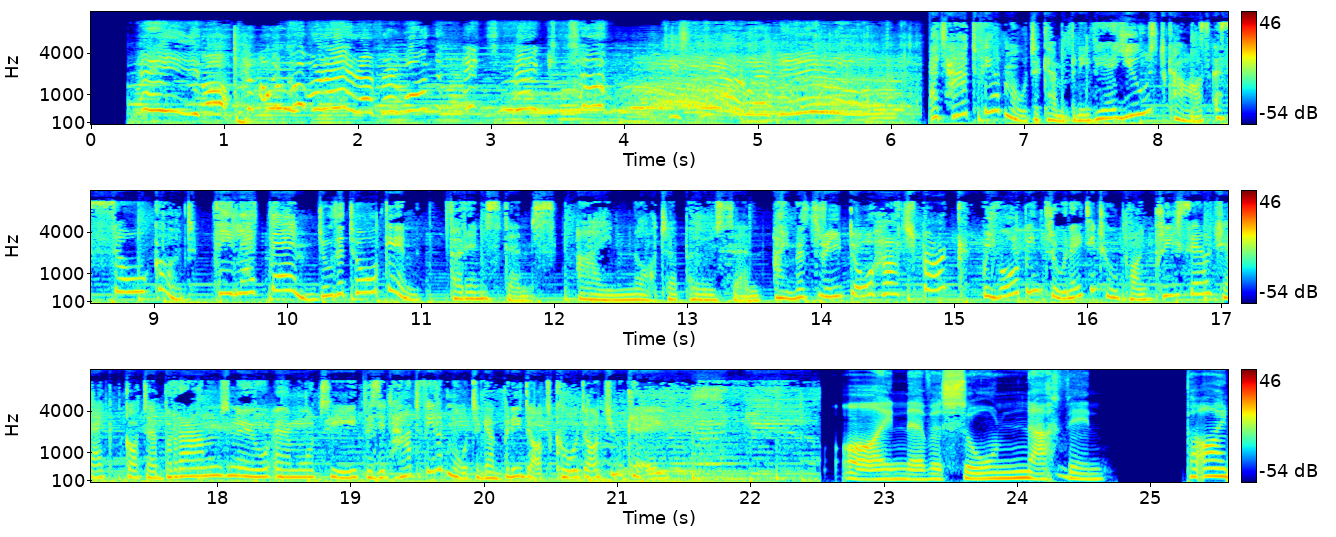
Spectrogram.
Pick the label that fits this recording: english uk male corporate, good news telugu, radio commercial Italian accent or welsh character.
welsh character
